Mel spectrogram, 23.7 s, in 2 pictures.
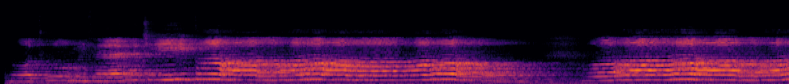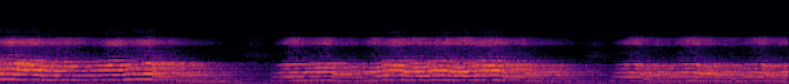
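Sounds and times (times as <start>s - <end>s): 
Gregorian chant of the Mass Gradual: 0.1s - 23.6s.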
